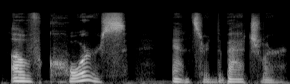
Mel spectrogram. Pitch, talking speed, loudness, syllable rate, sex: 120 Hz, 105 wpm, -20 LUFS, 4.4 syllables/s, female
